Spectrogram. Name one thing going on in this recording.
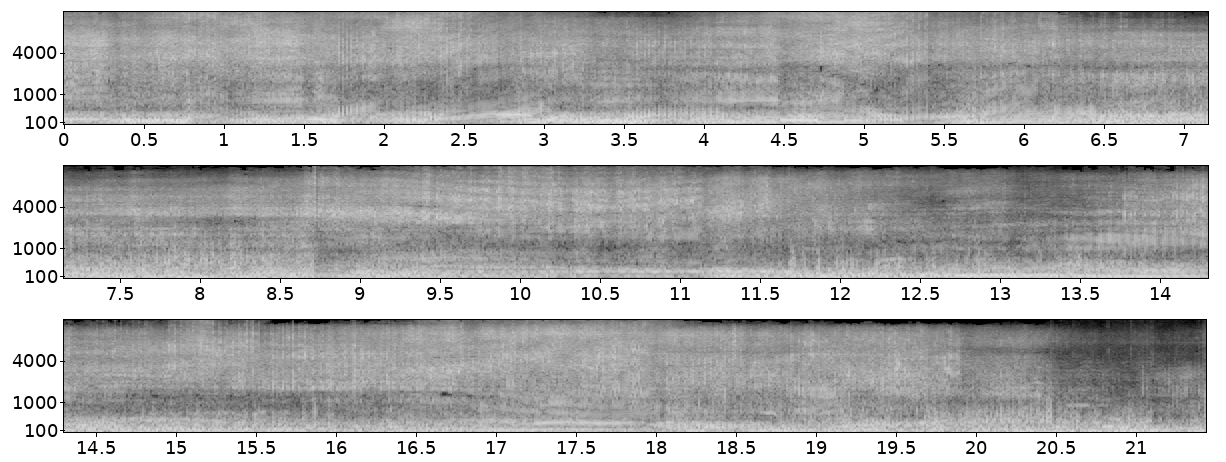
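A dirt bike engine revs and whines nearby, rising and falling in pitch.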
